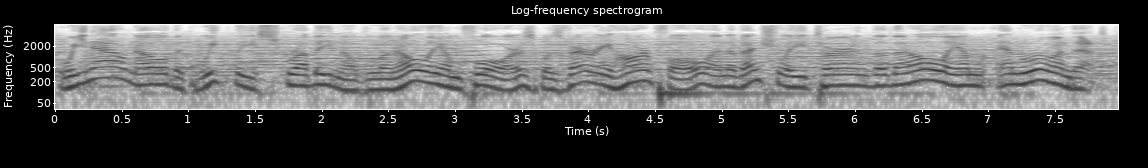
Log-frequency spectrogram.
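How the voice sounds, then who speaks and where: A man playing a 1940s radio announcer, reading commercials in a polished, upbeat pitchman delivery on a live stage. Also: expressive, measured pace, few pauses, over music, rough recording. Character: cheerful male radio announcer, smooth salesman. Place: live stage performance in a ballroom.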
